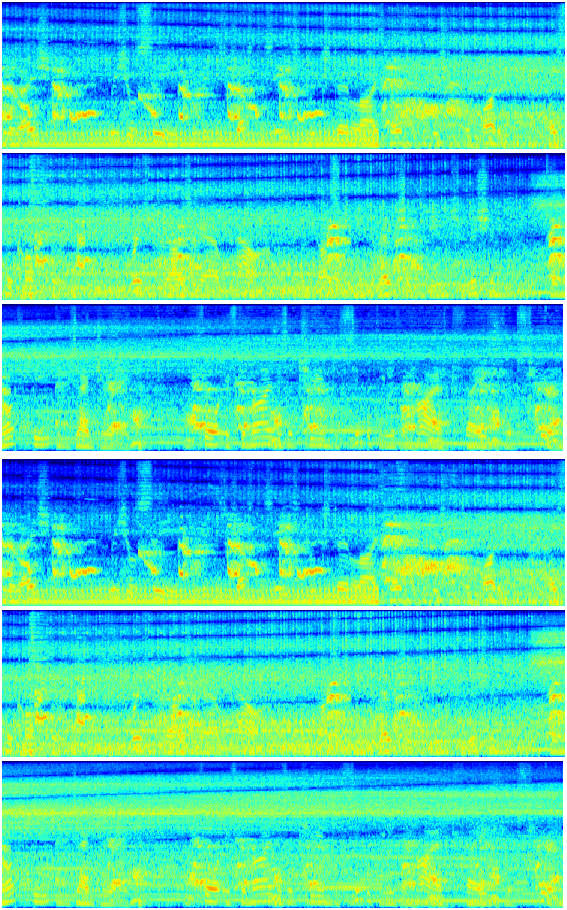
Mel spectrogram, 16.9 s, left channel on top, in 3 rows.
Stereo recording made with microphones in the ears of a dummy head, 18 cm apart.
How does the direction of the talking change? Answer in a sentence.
You can hear the talking stay in one place.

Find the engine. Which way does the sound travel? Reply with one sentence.
In this clip you hear the engine go from the left side to the right.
